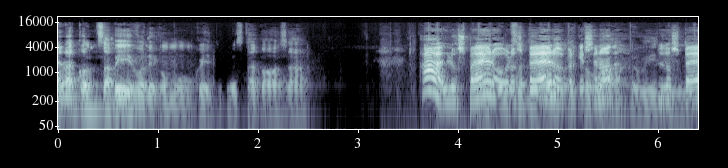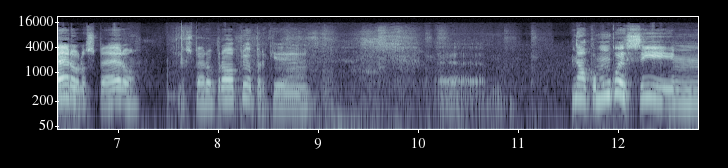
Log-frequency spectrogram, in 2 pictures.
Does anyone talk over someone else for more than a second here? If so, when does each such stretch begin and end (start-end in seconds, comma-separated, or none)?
4.1-6.6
